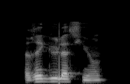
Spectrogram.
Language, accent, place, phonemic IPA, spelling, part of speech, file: French, France, Lyon, /ʁe.ɡy.la.sjɔ̃/, régulation, noun, LL-Q150 (fra)-régulation.wav
- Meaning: regulation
